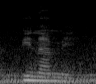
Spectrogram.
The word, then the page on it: paname: wamesa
